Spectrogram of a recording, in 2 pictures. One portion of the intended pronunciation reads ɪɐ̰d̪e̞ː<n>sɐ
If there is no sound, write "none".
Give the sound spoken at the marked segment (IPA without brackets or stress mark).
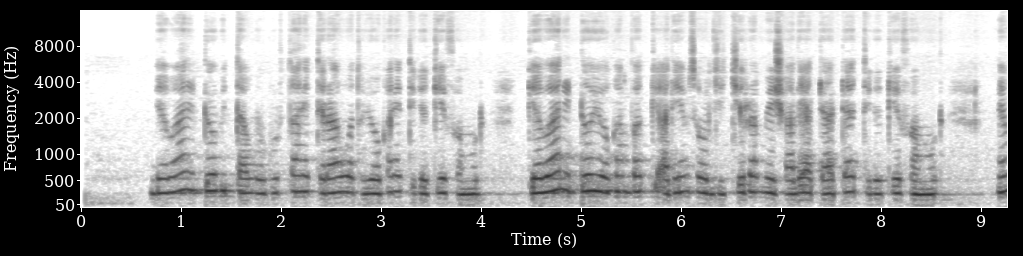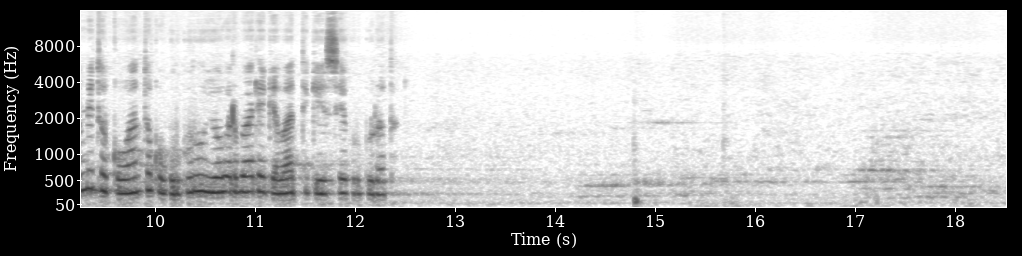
m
